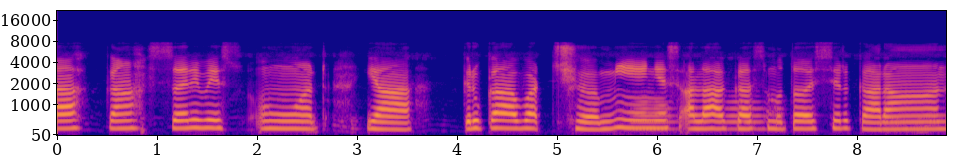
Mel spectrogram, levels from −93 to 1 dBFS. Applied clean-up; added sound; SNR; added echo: neural mask model RNNoise.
